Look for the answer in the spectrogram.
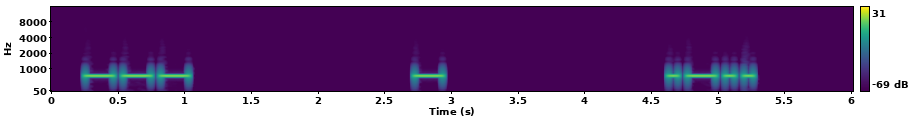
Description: Morse code, heard as a keyed tone, about 17 wpm, spaced as for 5 wpm, 700 Hz. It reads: OTL
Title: USA Call Signs - 8x Character Spacing - 17wpm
